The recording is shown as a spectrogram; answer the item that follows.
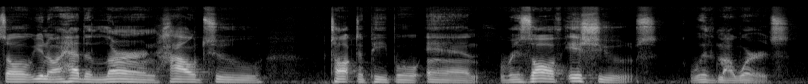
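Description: A man's very slow speech in an American accent, medium in pitch, with ordinary pitch variation. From Cleveland, Ohio. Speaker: real estate investor. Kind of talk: interview. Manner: casual.

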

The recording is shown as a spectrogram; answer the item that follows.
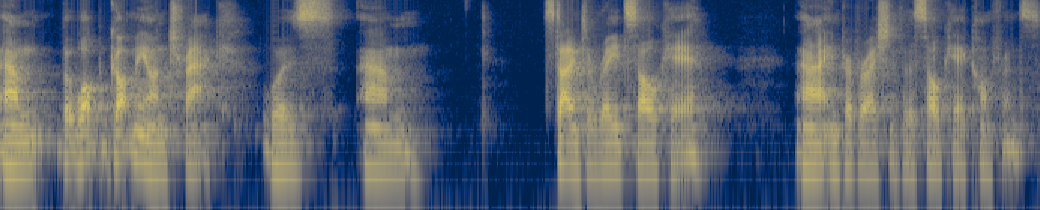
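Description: Using a fairly low pitch with vocal fry, a man talks at a moderate pace with lively intonation. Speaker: church member giving testimony. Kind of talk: testimony. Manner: hesitant, filler-heavy.

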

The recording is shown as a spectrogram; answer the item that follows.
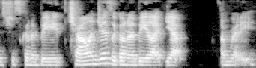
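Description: A woman in an Australian accent, very deep and low in pitch, with a bright, sharp tone, fairly even intonation and a moderate pace. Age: 20s. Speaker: basketball player. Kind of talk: casual chat.

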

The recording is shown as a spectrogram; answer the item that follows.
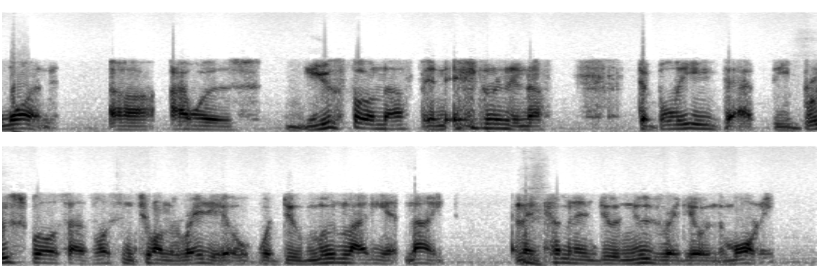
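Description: A man with an American accent moves at a fairly quick pace amid noticeable background noise. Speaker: caller. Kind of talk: phone-in call. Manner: halting.

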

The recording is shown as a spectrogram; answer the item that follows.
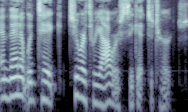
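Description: A woman's normal speaking voice, fairly low in pitch with ordinary pitch variation, at a moderate pace, dry and close with no echo, in a very clean recording with a silent background. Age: 50s. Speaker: podcast host. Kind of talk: casual chat.

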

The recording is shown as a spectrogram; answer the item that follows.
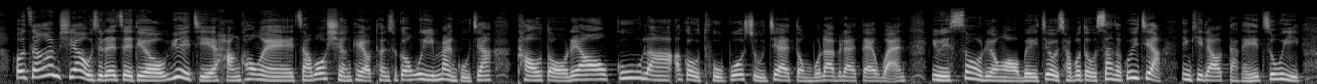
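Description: Here is a woman at medium pitch with a plain, everyday voice. She talks at a moderate pace with lively intonation. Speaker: news anchor. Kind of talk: news reading. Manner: formal.

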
